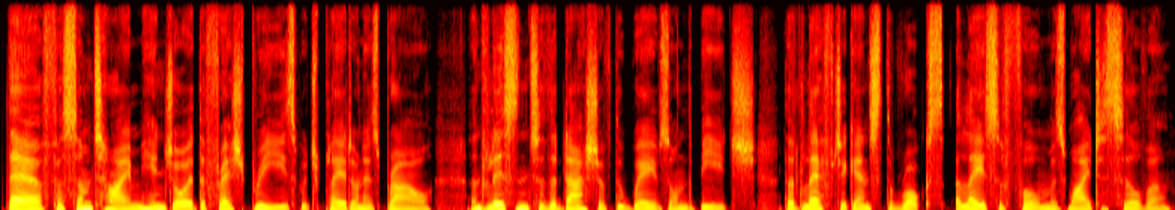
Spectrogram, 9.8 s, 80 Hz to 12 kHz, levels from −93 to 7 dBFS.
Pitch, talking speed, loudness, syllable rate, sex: 190 Hz, 235 wpm, -21 LUFS, 5.2 syllables/s, female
